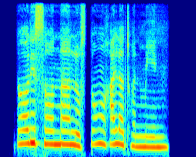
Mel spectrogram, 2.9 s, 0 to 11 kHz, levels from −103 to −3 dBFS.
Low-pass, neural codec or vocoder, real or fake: 9.9 kHz; codec, 16 kHz in and 24 kHz out, 0.9 kbps, LongCat-Audio-Codec, fine tuned four codebook decoder; fake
